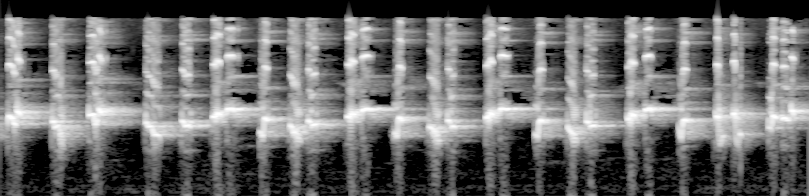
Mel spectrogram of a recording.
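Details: Continuous rapid song of a yellow-vented bulbul: short bubbling whistles falling and rising, repeated at an even pace throughout, with no pauses.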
